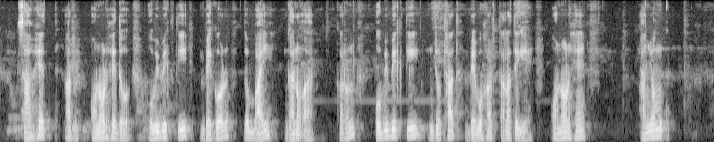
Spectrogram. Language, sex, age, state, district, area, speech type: Santali, male, 30-45, West Bengal, Paschim Bardhaman, urban, spontaneous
